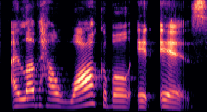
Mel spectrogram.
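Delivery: plain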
